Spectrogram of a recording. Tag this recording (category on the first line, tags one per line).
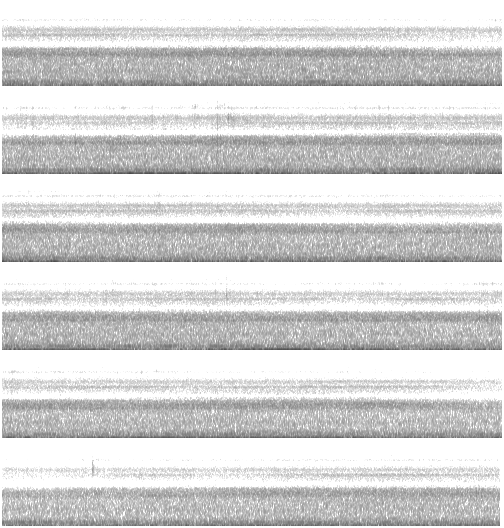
Soundscapes > Nature
raspberry-pi
phenological-recording
weather-data
soundscape
modified-soundscape
field-recording
artistic-intervention
natural-soundscape
sound-installation
Dendrophone
data-to-sound
alice-holt-forest
nature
